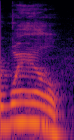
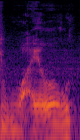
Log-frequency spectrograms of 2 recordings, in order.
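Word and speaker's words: Weil: off again oh boy Dr will um actually it's pronounced whale yeah that's what I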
